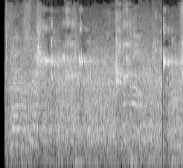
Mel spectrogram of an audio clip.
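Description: Basketball dribbled on a hardwood court: a few bounces, roughly half a second apart, in a large, nearly empty arena.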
